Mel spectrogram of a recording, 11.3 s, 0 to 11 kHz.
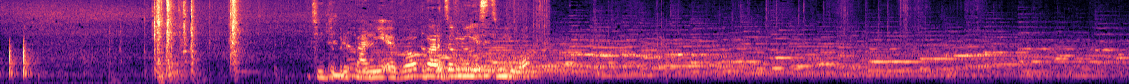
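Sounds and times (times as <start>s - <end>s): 
speech: 3.2s - 5.5s
classical piano music with sustained chords: 3.6s - 11.2s.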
